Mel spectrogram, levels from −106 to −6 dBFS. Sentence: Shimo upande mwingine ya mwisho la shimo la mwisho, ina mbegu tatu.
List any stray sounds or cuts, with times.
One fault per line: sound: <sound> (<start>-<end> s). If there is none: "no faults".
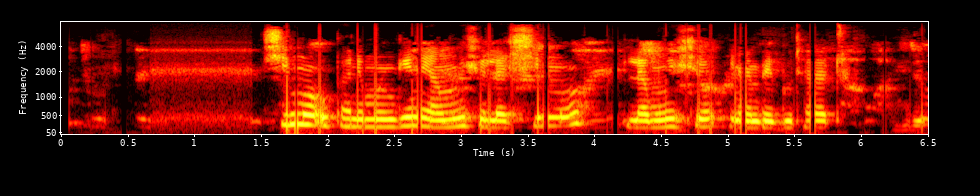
no faults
